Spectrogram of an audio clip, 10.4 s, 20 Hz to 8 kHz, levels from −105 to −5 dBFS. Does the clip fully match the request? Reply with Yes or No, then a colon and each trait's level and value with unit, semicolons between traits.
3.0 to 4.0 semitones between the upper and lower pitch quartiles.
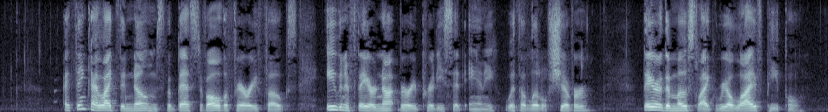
Yes: average, 3.6 semitones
